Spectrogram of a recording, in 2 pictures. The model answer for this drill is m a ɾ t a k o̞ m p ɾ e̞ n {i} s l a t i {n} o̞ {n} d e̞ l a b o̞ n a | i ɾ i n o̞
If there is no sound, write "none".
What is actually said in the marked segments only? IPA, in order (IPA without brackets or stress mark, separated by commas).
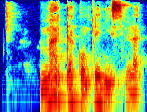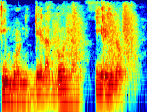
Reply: i, m, n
